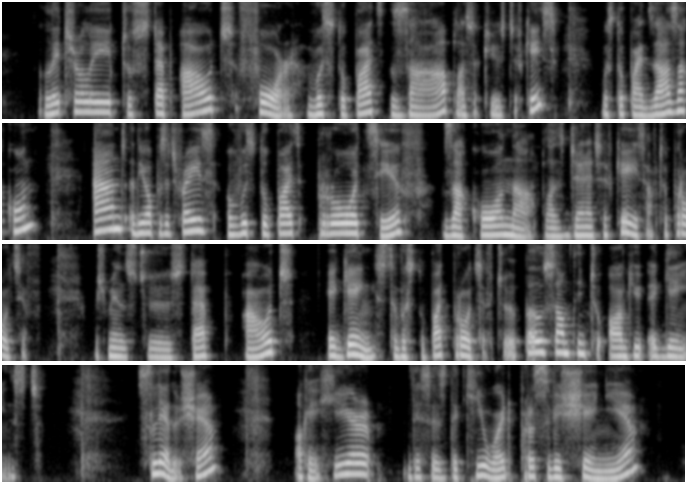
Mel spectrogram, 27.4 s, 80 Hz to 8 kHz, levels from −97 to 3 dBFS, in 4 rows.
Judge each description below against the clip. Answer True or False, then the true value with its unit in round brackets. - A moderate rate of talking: False (105 wpm)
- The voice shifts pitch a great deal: False (4.4 semitones)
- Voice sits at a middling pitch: True (180 Hz)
